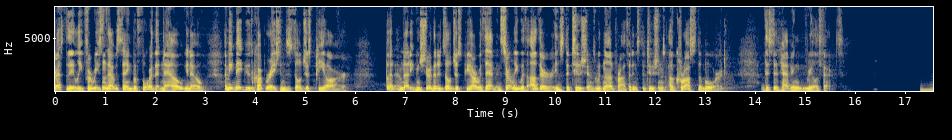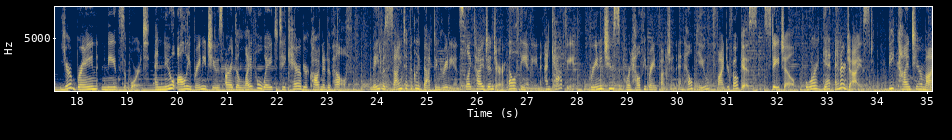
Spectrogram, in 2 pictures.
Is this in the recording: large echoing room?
no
